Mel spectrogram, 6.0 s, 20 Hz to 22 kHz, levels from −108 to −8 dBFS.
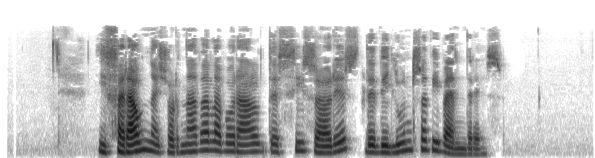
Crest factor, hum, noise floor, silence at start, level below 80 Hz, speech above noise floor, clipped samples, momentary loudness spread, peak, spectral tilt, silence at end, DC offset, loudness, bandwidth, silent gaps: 24 dB; none; -75 dBFS; 1 s; -76 dBFS; 51 dB; under 0.1%; 20 LU; 0 dBFS; -5 dB/octave; 0.95 s; under 0.1%; -24 LUFS; 11.5 kHz; none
